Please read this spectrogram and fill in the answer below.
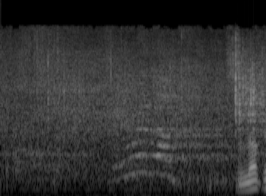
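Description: Ice-rink ambience under the commentary: a steady faint hiss of the arena, with a brief faint distant voice about a second in. The commentator starts speaking near the end.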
